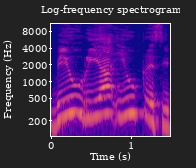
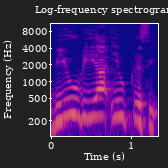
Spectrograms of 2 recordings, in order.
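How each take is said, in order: No difference in how they are said.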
